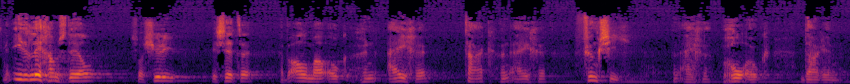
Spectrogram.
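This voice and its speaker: A man preaching a sermon to his church, lively and repetitive, slipping in English catchphrases. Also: a little high, moderate pace, in a large hall. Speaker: pastor. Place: church hall.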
